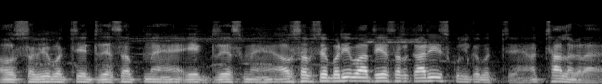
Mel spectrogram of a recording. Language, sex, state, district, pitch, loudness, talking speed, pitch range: Hindi, male, Bihar, Katihar, 120 Hz, -18 LUFS, 240 wpm, 115-145 Hz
